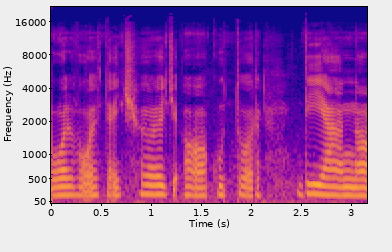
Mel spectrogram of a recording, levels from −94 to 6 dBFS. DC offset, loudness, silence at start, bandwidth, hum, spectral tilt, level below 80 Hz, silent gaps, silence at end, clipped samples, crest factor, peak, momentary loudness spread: under 0.1%; -21 LUFS; 0 s; 14.5 kHz; none; -6 dB/octave; -46 dBFS; none; 0 s; under 0.1%; 14 dB; -6 dBFS; 9 LU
